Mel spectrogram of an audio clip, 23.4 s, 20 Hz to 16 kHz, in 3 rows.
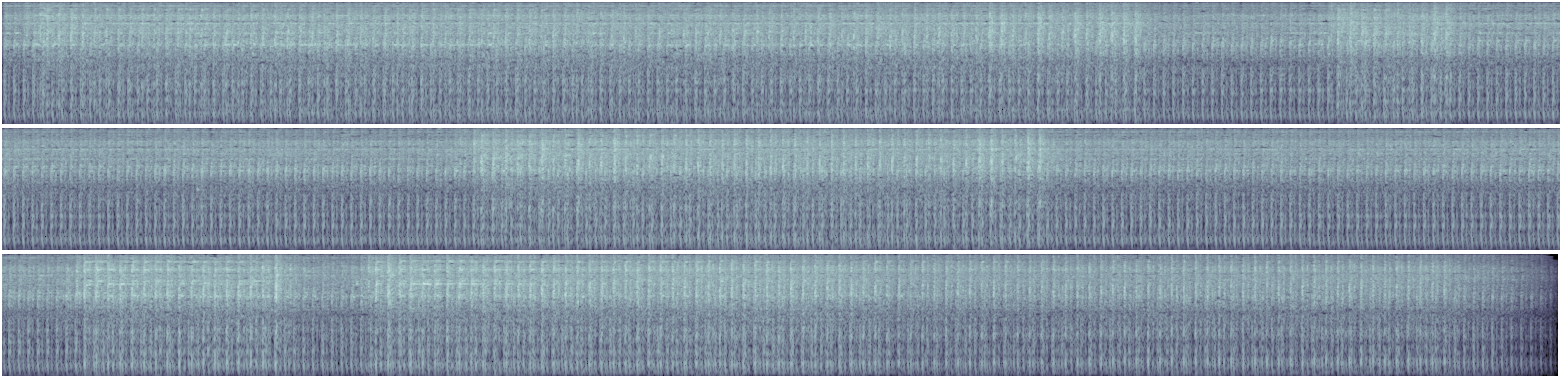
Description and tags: Weekend roadworks in downtown Rio de Janeiro recorded from 1st floor window with SM58
drill, field-recording, jackhammer, pneumatic, roadworks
